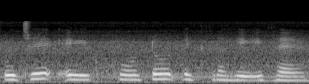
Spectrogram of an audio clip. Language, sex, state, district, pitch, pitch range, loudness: Hindi, male, Madhya Pradesh, Katni, 215 Hz, 195-230 Hz, -14 LUFS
